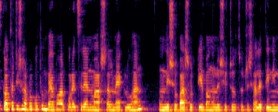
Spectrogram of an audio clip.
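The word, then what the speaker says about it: McLuhan: ওটার উচ্চারণ হবে কিন্তু ম্যাকলুহান। ওটার উচ্চারণ কী হবে, ম্যাকলুহান, MC লুহান না, কিন্তু ম্যাকলুহান।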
